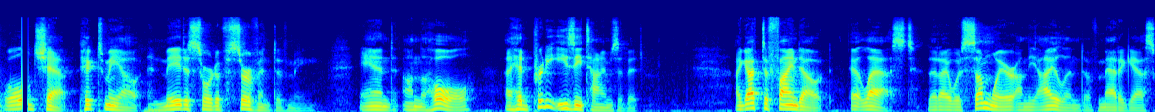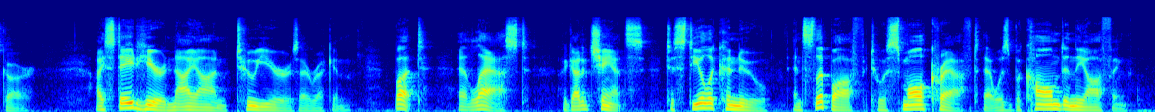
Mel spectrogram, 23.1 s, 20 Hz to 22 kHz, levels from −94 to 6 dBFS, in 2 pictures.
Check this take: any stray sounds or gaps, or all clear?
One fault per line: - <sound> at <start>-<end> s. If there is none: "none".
- dropout at 0.2-0.3 s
